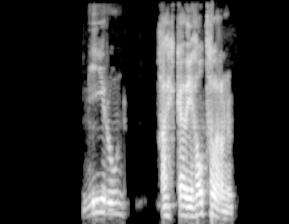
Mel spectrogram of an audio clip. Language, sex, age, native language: Icelandic, male, 30-39, Icelandic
